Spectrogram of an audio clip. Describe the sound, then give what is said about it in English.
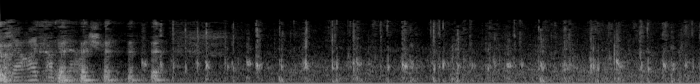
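A horse's hooves clip-clop in a steady, even rhythm, with many crisp beats continuing throughout against a constant background. “So where is it that we're going? On this little horsey?”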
